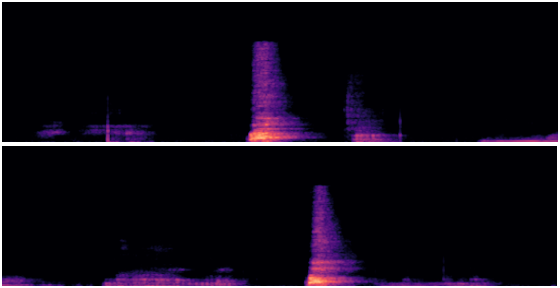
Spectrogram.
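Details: French Bulldog at home giving two sharp barks among softer grunts and growl-like sounds, with a person speaking encouragingly nearby.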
